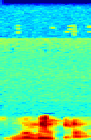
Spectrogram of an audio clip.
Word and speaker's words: RLUIPA: How do you pronounce it, by the way? – I use the phrase RLUIPA. – Okay. – I know others say RLUIPA as well.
